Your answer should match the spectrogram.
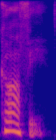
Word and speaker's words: Ko-fi: Or Ko-fi, I guess it's pronounced coffee, stupid.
